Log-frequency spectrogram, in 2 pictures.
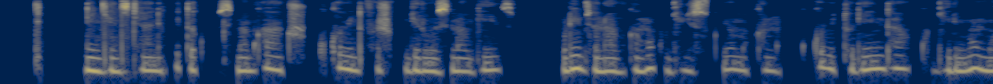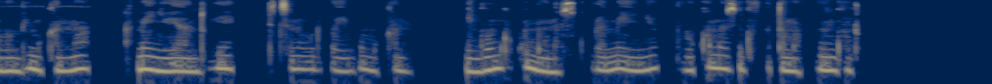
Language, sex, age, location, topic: Kinyarwanda, female, 18-24, Kigali, health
